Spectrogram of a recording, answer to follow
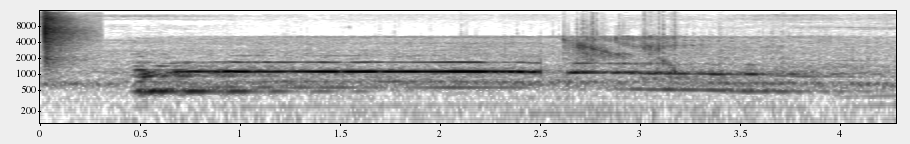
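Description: A long, eerie held tone in two parts: one steady note from about half a second in, then after a brief break near the middle a second, slightly lower note that slides slowly downward.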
